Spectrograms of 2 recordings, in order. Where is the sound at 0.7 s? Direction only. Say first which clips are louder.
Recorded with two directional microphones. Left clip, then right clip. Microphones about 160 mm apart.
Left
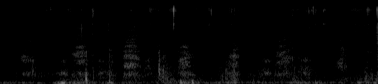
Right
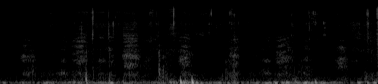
Right 3 dB; 15° left (ahead or behind).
